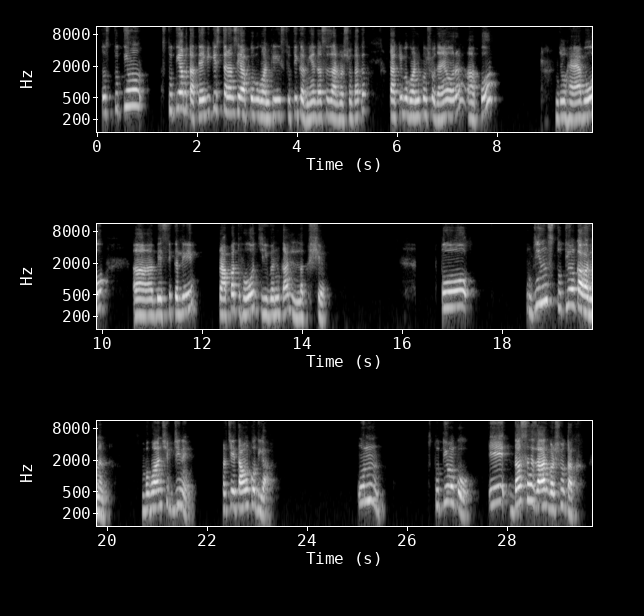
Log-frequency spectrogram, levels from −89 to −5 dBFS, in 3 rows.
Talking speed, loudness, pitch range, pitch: 110 wpm, -22 LUFS, 220-300 Hz, 250 Hz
